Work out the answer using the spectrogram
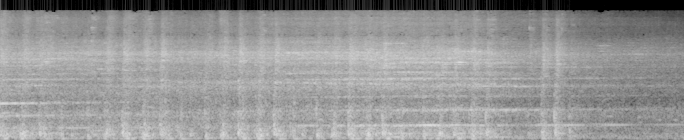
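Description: Electric suburban local train (EMU) running past close by, its wheels clattering irregularly over rail joints and points, with a steady whine underneath. The sound fades a little over a second before the end as the train pulls away.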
